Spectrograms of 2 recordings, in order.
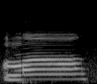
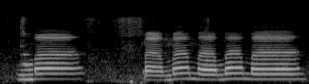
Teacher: پہلا ہونٹ دوسرے ہونٹ سے جڑتا ہے تو نرمی کے ساتھ جڑے گا تو میم باریک آئے گا. اگر سختی کے ساتھ جوڑیں گی تو میم موٹا آئے گا.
